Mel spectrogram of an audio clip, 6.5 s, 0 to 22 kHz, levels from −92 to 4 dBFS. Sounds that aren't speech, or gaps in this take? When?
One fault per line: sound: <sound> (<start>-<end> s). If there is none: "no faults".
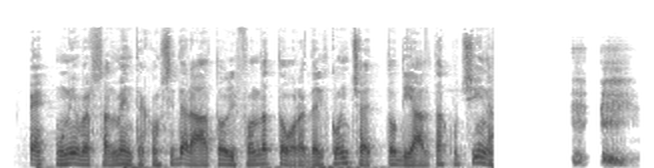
sound: throat clearing (5.7-6.4 s)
